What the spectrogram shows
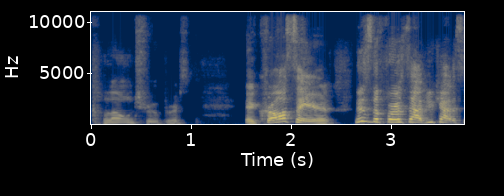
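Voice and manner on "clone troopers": put-on smug British accent, much lower, quieter. Retelling an indifferent guy noticing other clone troopers, in a put-on smug British accent. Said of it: "that smug British accent".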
